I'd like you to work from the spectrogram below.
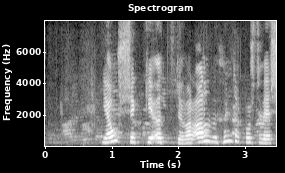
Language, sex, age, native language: Icelandic, male, 12, Icelandic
